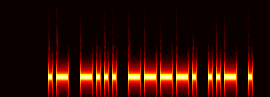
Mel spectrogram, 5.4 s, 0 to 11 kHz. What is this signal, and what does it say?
Morse code, heard as a keyed tone, about 18 wpm, 700 Hz. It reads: AB9UE
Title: Speed Racing - USA 2x2 Call Signs 15wpm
